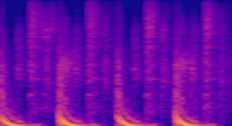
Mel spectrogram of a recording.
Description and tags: hard dance loop
percussion, hard, dance, drums, loop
